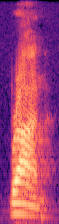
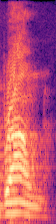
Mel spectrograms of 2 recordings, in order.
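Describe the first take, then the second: First: Braun with an open ah vowel; "Braun" said "brahn". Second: Braun rhyming with "town"; "Braun" with an ow vowel; Braun as "brown". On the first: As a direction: say Braun to rhyme with John, as a quiet correction. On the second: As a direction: say Braun like the English word brown. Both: Shown as a demonstration.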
